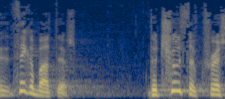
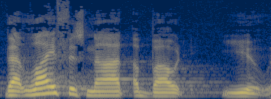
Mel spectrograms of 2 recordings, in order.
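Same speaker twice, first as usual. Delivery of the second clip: slow emphasis; 3 semitones lower, 3 dB quieter, much slower than usual. Shown as a demonstration. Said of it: "Watch this".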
